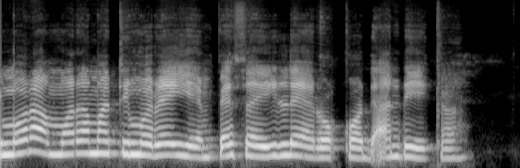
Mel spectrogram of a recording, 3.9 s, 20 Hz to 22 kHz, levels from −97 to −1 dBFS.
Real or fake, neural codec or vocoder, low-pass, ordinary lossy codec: fake; codec, 44.1 kHz, 3.4 kbps, Pupu-Codec; none; none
